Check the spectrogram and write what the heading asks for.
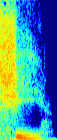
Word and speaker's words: Sidhe: By the way, I looked up the Sidhe, it's she. It's pronounced Slashe, like it's Sidhe. Like it looks like it says Sidhe, but it's she, which is weird.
